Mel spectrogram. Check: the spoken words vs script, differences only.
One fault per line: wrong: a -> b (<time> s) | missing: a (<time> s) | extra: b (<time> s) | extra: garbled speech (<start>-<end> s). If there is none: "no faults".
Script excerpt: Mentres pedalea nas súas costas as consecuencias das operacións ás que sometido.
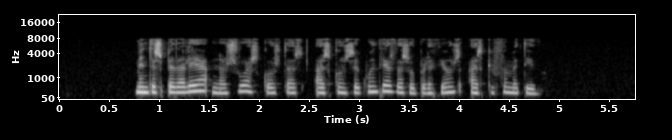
no faults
